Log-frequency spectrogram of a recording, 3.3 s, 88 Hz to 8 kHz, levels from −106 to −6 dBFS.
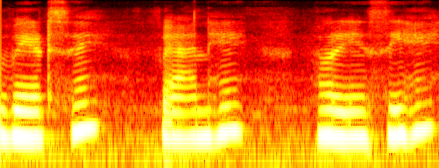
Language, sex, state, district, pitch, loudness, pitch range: Hindi, female, Punjab, Kapurthala, 210 Hz, -14 LUFS, 200-230 Hz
